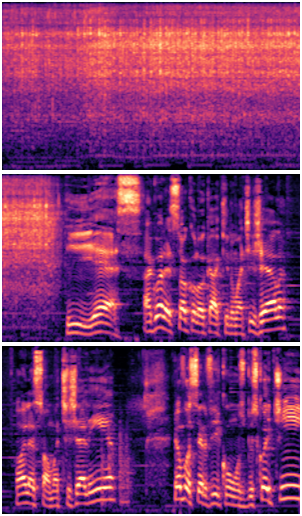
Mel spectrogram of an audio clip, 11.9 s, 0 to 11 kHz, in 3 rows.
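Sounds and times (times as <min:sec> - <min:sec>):
food processor motor blending cooked beans into a smooth paste: 0:00.0 - 0:04.8
speech: 0:04.8 - 0:11.9.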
